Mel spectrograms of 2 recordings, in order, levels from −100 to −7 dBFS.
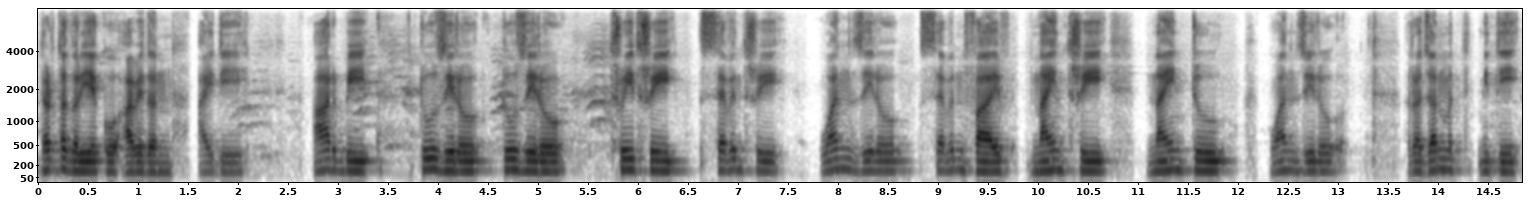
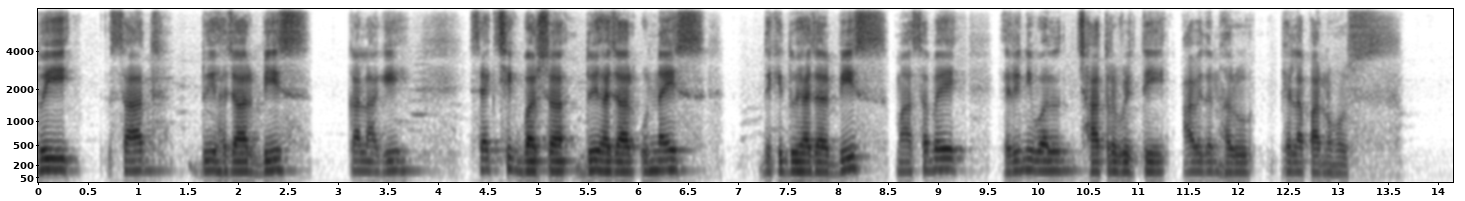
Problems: background sounds at intervals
